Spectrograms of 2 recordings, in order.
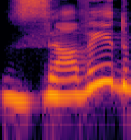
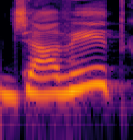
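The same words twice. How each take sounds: First: The name begins with a z sound. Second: The name begins with a j sound.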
